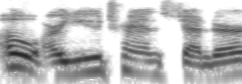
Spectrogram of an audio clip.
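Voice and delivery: normal talking voice

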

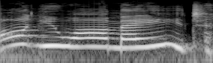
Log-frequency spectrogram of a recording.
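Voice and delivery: put-on thick Scouse accent, very high and loud. Retelling how Cookie went over to the table, in Cookie's thick Liverpudlian accent. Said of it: "say in all of her thick Liverpudlian accent".

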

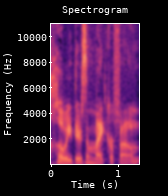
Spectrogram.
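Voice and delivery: ordinary talk, nothing marked

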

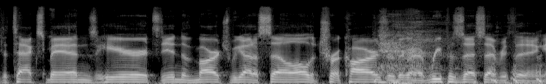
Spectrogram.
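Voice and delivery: acted, flat, straight-faced car-salesman pitch. Recalling a car dealer's pitch from childhood, the speaker does a deadpan Ed Martin impression. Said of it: "he's just like deadpan".

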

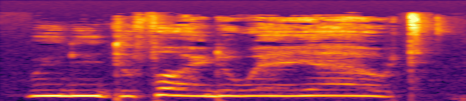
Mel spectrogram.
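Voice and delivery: very deep voice. Trying a new voice for the recording: really deep voice. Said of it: "a really deep voice one".

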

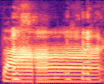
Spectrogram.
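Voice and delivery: acted flat vocal fry. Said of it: "it's a vocal fry at the end".

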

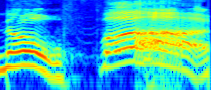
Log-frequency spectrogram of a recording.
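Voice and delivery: loud put-on six-year-old child's yell. Speaker retells a six-year-old correcting them: retelling a kid yelling. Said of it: "He's like yelling at me".

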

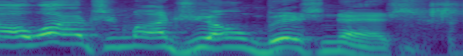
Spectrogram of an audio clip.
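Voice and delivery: put-on high, loud old man voice. Retelling a reply to a neighbor who stands up and speaks, use a Jimmy Stewart old man voice. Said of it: "he had an old man voice".

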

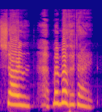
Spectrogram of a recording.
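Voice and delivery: very high-pitched put-on British accent. Acting out a woman calling Charlotte, imitating a British accent. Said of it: "I guess she's British".

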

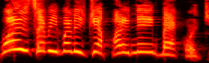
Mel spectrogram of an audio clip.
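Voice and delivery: loud, very high, squeaky puppet chicken voice. Acting out the puppet Little Chicken complaining: Little Chicken character voice. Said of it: "I never expected you to be doing voices".

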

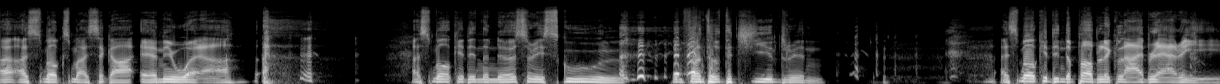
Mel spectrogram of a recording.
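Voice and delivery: slow, drawn-out, ballsy, boastful bravado. Imitating an actor's interview about smoking cigars: Arnold Schwarzenegger impression. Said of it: "He's like".

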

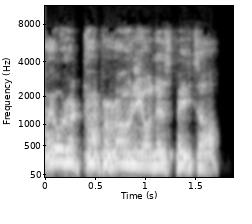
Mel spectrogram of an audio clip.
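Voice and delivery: put-on gruff superhero voice.

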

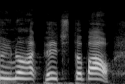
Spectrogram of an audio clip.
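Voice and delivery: wild, very high, animated screaming. A dad recalls telling his daughter on the mound not to pitch: retelling his own scream. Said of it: "And I'm screaming, animated, like nuts".

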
